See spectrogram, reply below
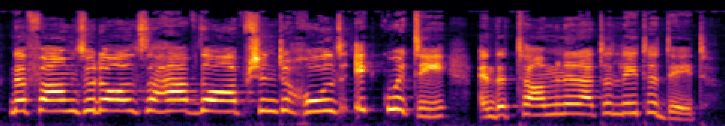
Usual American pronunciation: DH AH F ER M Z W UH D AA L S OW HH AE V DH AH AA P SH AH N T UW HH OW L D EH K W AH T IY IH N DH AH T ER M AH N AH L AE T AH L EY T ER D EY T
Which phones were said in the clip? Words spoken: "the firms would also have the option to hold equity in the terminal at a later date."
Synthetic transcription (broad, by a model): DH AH F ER M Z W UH D AA L S OW HH AE V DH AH AA P SH AH N T UW HH OW L D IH K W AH T IY IH N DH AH T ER M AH N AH N AE T AH L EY T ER D EY T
